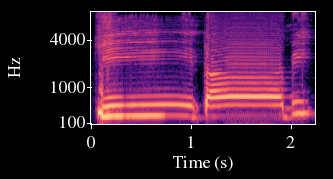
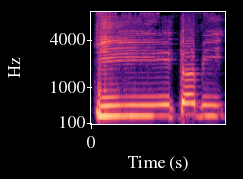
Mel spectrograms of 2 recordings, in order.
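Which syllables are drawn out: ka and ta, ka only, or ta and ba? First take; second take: ka and ta; ka only. First: The ka and ta syllables are drawn out. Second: The ka syllable is drawn out, ta short. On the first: "काफ और ता दोनों खींच गए और बा नहीं खींचा" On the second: "काफ खींच गया, ता नहीं खींचा"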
